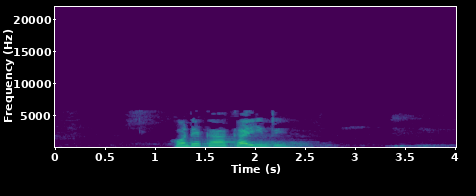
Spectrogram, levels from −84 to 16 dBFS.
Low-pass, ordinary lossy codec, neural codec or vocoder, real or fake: 7.2 kHz; MP3, 24 kbps; none; real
